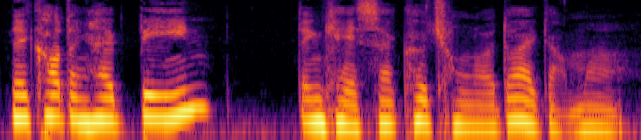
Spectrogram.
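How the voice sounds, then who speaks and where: An actress playing a blunt, sceptical young confidante in conversational Hong Kong Cantonese radio drama dialogue. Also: female voice, on the low side, animated, fairly quick, warm tone, dry recording.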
